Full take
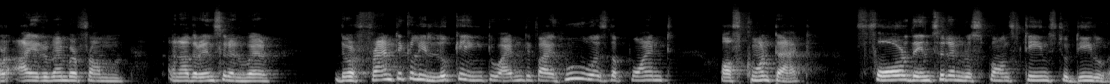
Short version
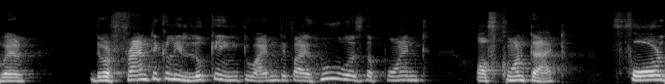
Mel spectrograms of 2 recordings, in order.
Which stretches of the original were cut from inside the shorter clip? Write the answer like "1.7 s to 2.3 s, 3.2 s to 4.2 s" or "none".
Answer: none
